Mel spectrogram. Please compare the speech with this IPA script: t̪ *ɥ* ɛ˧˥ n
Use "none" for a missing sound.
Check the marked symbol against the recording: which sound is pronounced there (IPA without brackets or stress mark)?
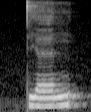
j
